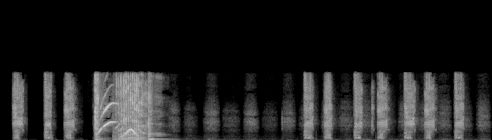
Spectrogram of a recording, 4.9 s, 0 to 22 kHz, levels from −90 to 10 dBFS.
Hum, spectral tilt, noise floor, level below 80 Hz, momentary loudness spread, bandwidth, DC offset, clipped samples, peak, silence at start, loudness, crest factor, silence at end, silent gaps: none; 0 dB/octave; -51 dBFS; -52 dBFS; 14 LU; 11 kHz; under 0.1%; under 0.1%; 0 dBFS; 0.1 s; -18 LUFS; 22 dB; 0.3 s; none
